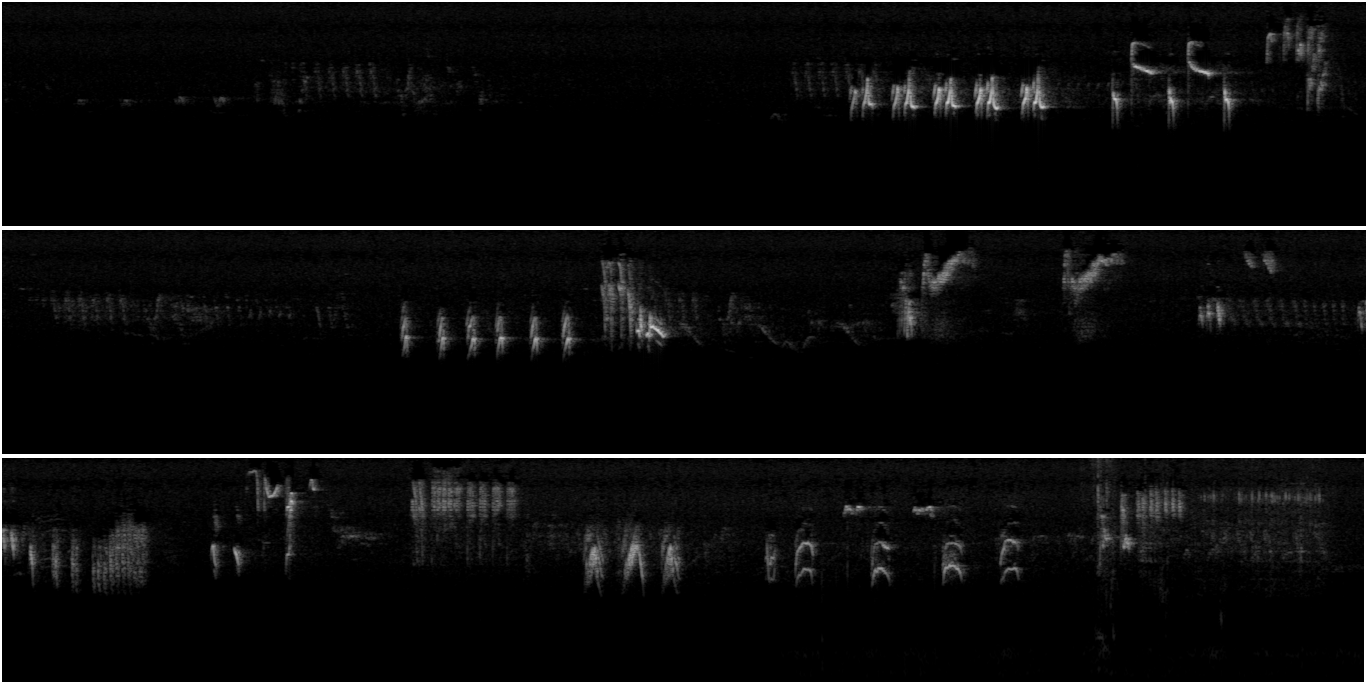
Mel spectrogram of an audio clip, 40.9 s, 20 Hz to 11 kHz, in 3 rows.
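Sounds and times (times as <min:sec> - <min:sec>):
songbird singing: 0:32.7 - 0:40.9.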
